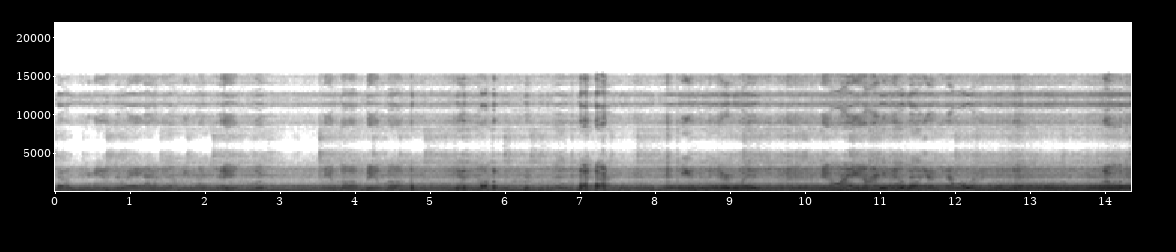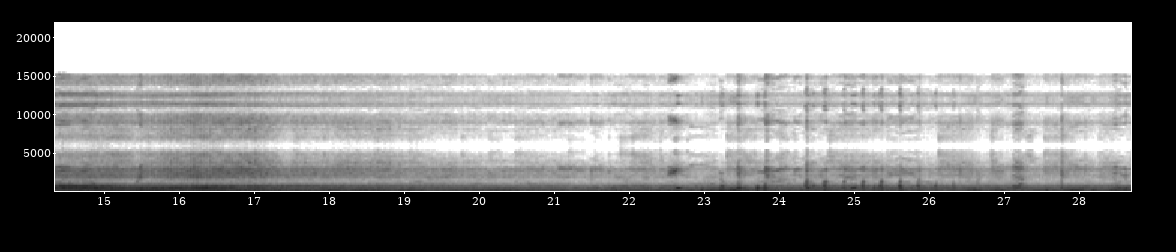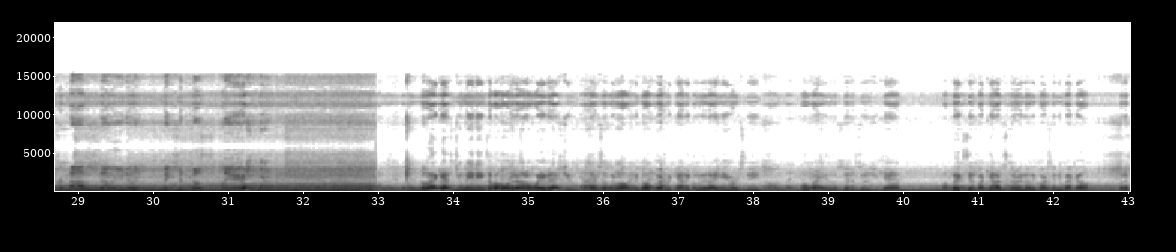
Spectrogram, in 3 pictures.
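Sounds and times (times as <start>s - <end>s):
indistinct voices: 0.0s - 41.8s
go-kart engines droning: 0.0s - 43.0s
laughter: 5.4s - 7.5s, 23.3s - 26.6s, 31.1s - 31.6s.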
